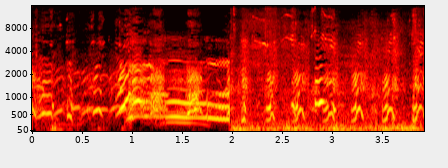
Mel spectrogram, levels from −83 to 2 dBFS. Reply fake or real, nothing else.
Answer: real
